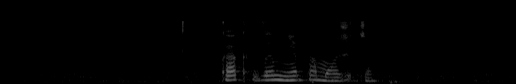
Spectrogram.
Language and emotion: Russian, neutral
